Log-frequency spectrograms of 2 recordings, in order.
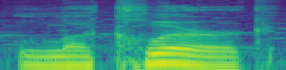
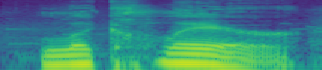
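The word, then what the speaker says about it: LeClerc: There are only two of them, Nenah and L. Clerk. Hello, future Brian I here. After re-watching Rebirth for the fourth time, I, an undereducated American, have realized his name is not L. Clerk, but pronounced Llair.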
